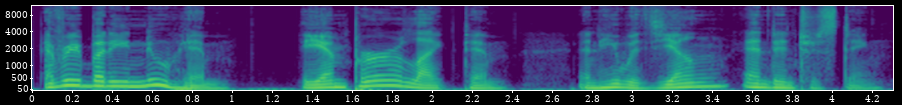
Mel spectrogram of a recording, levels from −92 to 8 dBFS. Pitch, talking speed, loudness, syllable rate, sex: 135 Hz, 180 wpm, -20 LUFS, 6.6 syllables/s, male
